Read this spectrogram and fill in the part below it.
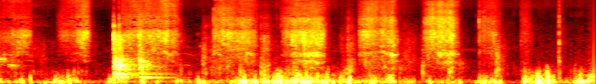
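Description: A trowel scrapes wet cement.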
